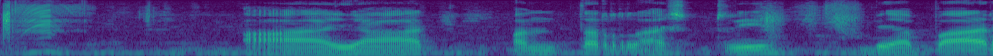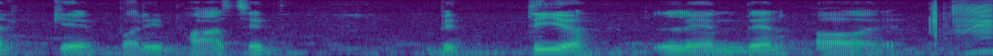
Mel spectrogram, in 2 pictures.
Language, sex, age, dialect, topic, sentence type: Bhojpuri, male, 60-100, Western, banking, statement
